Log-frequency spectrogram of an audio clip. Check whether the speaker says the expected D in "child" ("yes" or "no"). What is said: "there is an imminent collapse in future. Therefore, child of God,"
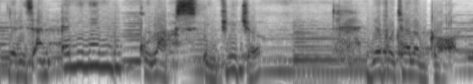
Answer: no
